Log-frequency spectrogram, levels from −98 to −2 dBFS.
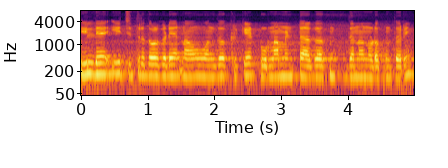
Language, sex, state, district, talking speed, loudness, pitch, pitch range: Kannada, male, Karnataka, Belgaum, 130 wpm, -15 LUFS, 145 Hz, 140-155 Hz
